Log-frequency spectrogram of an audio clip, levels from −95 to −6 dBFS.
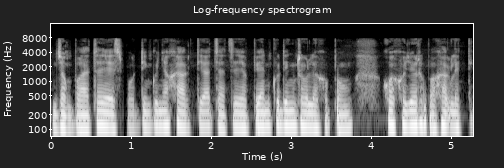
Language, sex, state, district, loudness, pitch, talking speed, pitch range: Wancho, male, Arunachal Pradesh, Longding, -18 LUFS, 115 Hz, 225 wpm, 105-115 Hz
